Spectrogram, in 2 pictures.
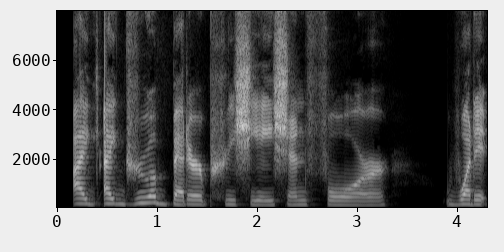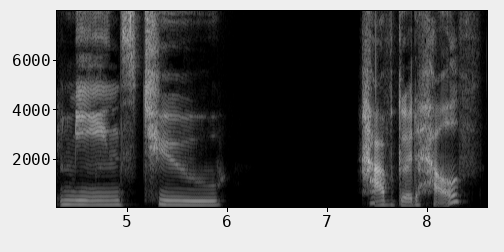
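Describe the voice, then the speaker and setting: A woman's very slow, bright, sharp voice in a French Canadian accent, fairly even in intonation with long, frequent pauses, on a very clean recording with a silent background. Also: fairly low pitch for a woman. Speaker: podcast host, occupational therapist. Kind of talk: personal monologue. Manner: hesitant, many fillers.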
